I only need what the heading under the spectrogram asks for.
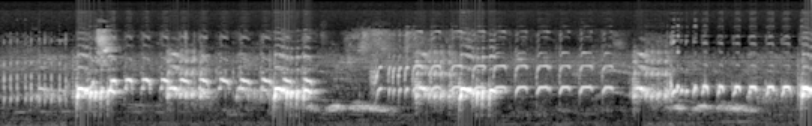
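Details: Zebra doves, wild native birds, recorded as a lure for catching wild doves: overlapping bursts of rippling coos and strings of short clipped notes, with lower soft calls between, several voices together.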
